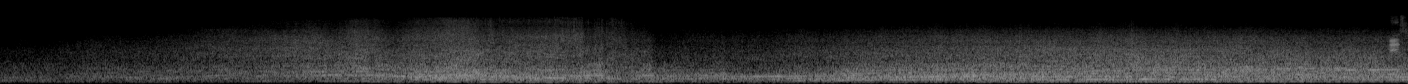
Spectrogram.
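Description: A pack of dirt-track street stock race cars running together, their engines building in loudness over the first four seconds or so as the field gets on the throttle, then holding a steady, dense drone.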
